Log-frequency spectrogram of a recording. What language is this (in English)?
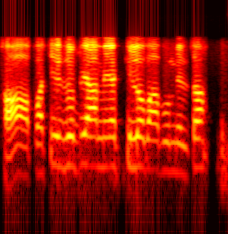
Maithili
